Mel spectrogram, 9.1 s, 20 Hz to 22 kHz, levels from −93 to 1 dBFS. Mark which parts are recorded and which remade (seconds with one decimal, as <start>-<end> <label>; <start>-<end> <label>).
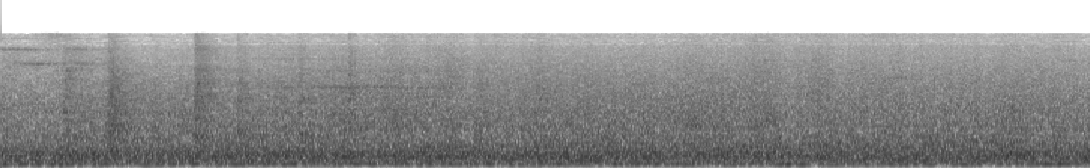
0.0-0.5 recorded; 0.5-2.9 remade; 2.9-3.9 recorded; 3.9-5.1 remade; 5.1-9.1 recorded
